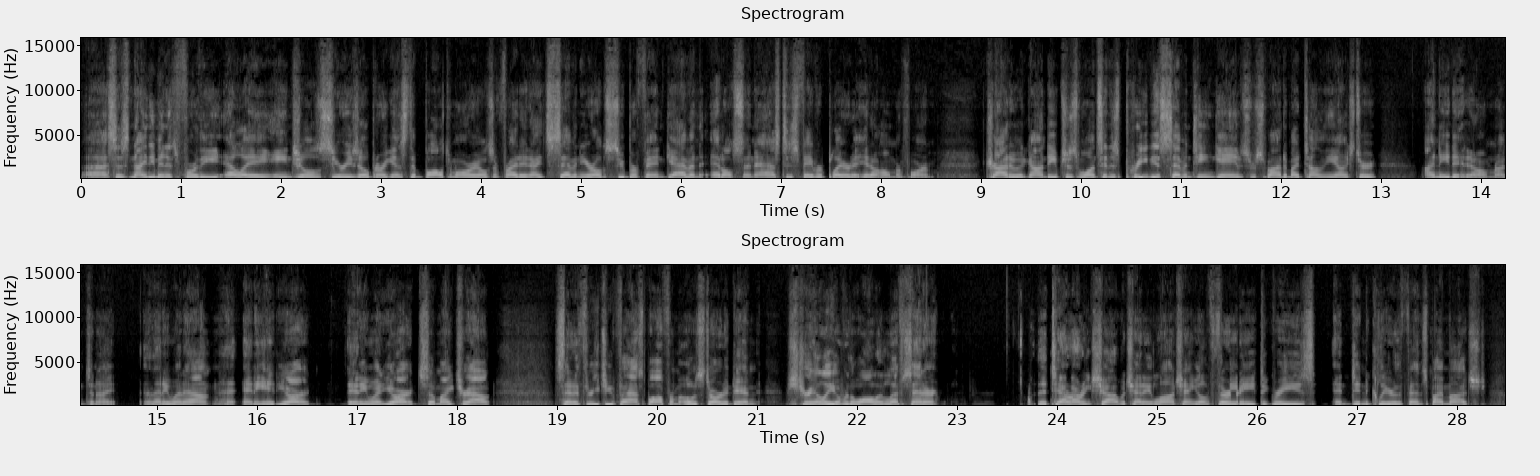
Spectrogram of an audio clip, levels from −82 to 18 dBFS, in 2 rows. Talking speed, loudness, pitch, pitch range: 225 wpm, -23 LUFS, 105 Hz, 95-120 Hz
